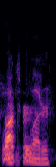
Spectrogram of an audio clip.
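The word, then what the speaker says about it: Lauter: Lauder.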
